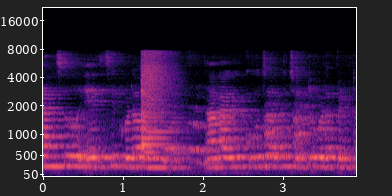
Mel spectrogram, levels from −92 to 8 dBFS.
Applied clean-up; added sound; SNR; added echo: none; Snare drum; 7 dB; reverberation time 1.0 s.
